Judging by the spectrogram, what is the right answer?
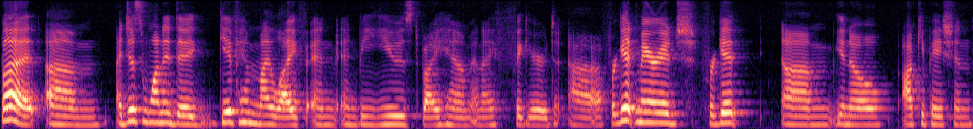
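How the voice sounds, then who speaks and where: A woman with an American accent in a normal speaking voice, medium-pitched, fairly slow with hardly any pauses, fairly even intonation and big swings in loudness. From US Midwest, Chicago northern suburbs. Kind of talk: testimony interview.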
